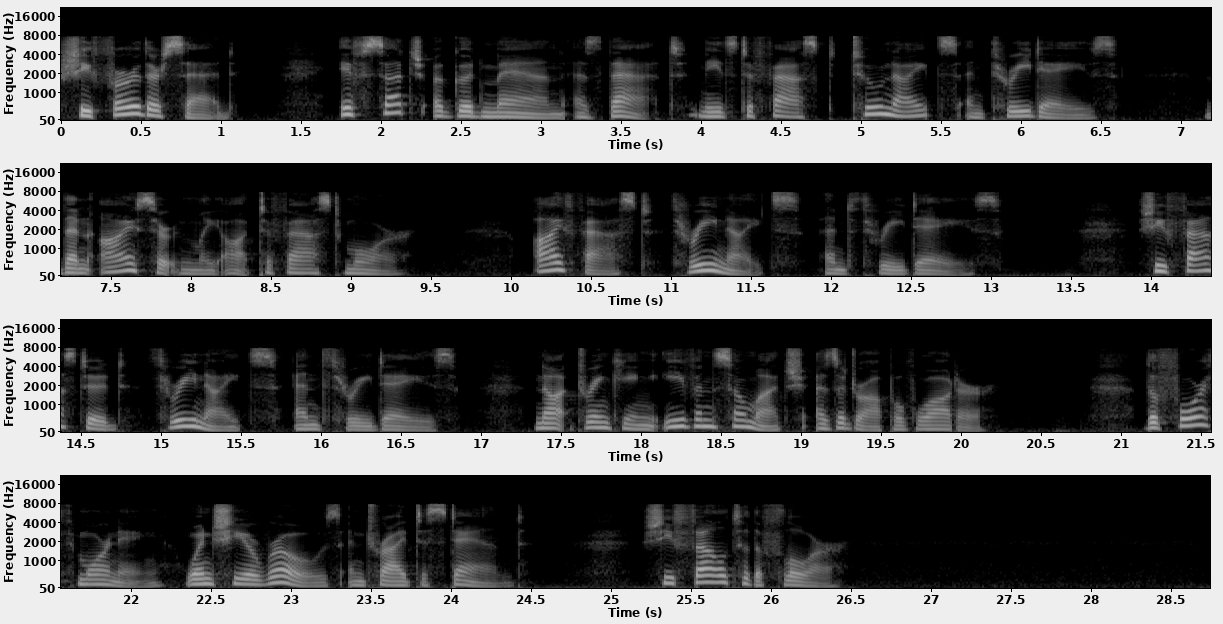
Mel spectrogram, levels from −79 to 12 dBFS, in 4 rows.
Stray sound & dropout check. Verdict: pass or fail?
pass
